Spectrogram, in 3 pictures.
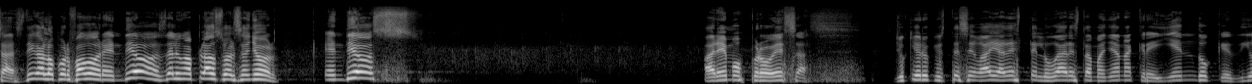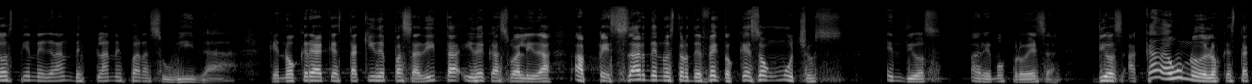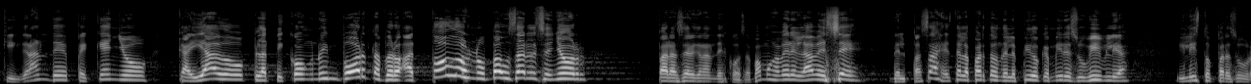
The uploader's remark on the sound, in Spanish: Mensaje predicado en vivo desde el Centro Familiar de Adoración, Julio 2023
